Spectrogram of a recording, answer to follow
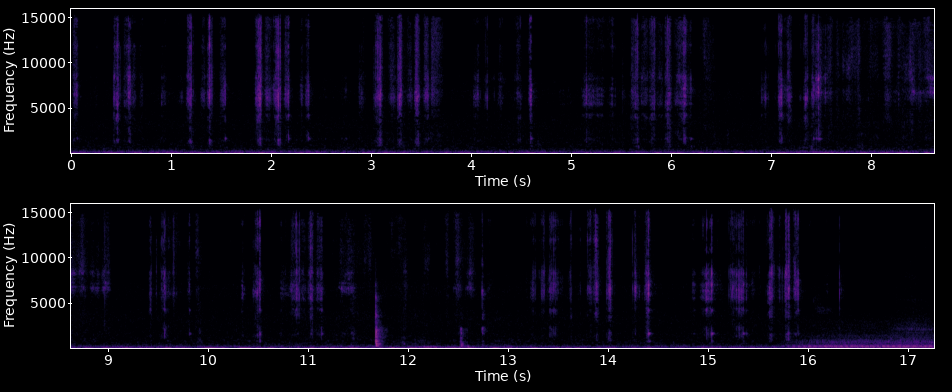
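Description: Faint, irregular scratchy clicks of a felting needle jabbing into wool, several a second, as loose wool ends are tucked in around a wool-wrapped wire armature. A low steady hum lies underneath.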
